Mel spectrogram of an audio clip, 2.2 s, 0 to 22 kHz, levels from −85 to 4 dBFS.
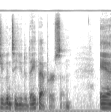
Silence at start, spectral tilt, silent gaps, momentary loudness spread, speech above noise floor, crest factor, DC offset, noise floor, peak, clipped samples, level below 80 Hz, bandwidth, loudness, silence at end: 0 s; -4 dB/octave; none; 21 LU; 18 dB; 20 dB; under 0.1%; -47 dBFS; -8 dBFS; under 0.1%; -56 dBFS; 16 kHz; -28 LUFS; 0 s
